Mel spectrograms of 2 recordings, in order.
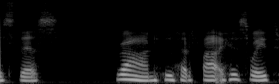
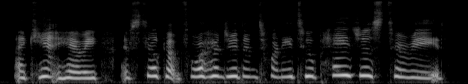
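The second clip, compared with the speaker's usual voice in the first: very high-pitched, slightly frantic, slightly hysterical; 11 semitones higher, 3 dB louder than usual. Reading a story aloud, voicing a character refusing food: slightly hysterical. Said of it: "now sounding slightly hysterical".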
